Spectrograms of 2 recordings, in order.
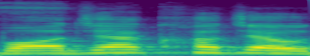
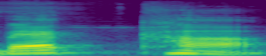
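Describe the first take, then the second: First: A clear j sound follows each consonant. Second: An e-like vowel follows the first consonant. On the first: This is how the spelling would suggest reading it. "তাহলে এখানে বজা খজা উচ্চারিত হওয়া উচিত" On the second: This is how people actually say it. "কিন্তু আমরা উচ্চারণ করছি ব্যাখ্যা"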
